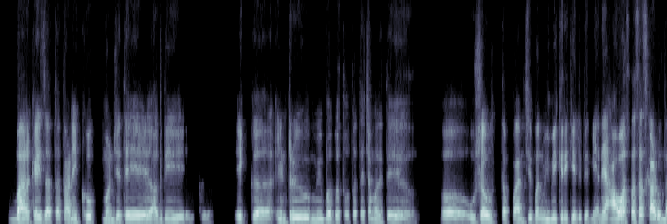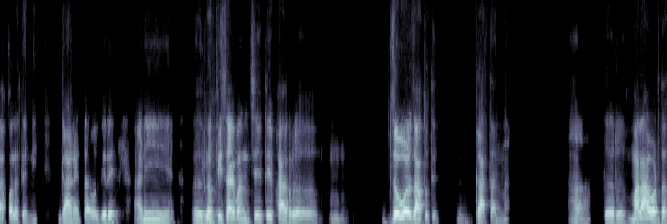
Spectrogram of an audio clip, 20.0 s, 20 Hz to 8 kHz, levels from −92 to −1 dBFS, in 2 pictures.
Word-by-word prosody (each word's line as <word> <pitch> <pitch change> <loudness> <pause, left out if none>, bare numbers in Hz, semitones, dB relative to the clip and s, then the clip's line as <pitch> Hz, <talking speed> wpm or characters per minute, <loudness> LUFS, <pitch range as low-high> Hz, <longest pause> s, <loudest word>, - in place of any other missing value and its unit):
बारकाई 120 0 +3
जातात 110 - -1
आणि 135 +6 -1
खूप 175 0 0
म्हणजे 110 +4 -3
ते 140 - +4 0.3
अगदी 120 +5 -4 1.1
एक 125 -1 -6
अ, 105 -3 +1
इंटरव्ह्यू 145 +6 +2
मी 130 -1 -3
बघत 120 +1 -1
होतो. 105 +2 -6
त्याच्यामध्ये 135 +2 -6
ते 125 -5 -1 0.6
अ, - - -4 0.4
उषा 105 +7 +1
उत्तप्पांची 130 0 -1
पण 150 0 -3
मिमिक्री 125 0 -1
केली 110 -4 -3
त्यांनी 125 - -6
आणि 165 -2 -1
आवाज 140 +5 +5
तसाच 200 +4 +1
काढून 140 -3 +4
दाखवला 100 -3 -2
त्यांनी 90 -2 -10 0.4
गाण्याचा 105 -1 -1
वगैरे 100 +10 0 0.3
आणि 110 +1 -2 0.4
अ, - - -11
रफी 130 +7 +1
साहेबांचे 135 -1 +1
ते 125 - +1
फार 110 -1 +1
अ, 95 -3 -3 1.2
जवळ 165 +3 +9
जात - - +4
होते - - -10 0.6
गातांना. 85 -2 -3 0.9
हां, 100 -4 -10 0.2
तर 115 0 -1
मला 145 +4 +3
आवडतात. 135 -6 +4
125 Hz, 135 wpm, -22 LUFS, 110-135 Hz, 1.2 s, जवळ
